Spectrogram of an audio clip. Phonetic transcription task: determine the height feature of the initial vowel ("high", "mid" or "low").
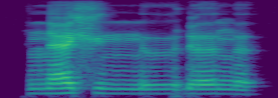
low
